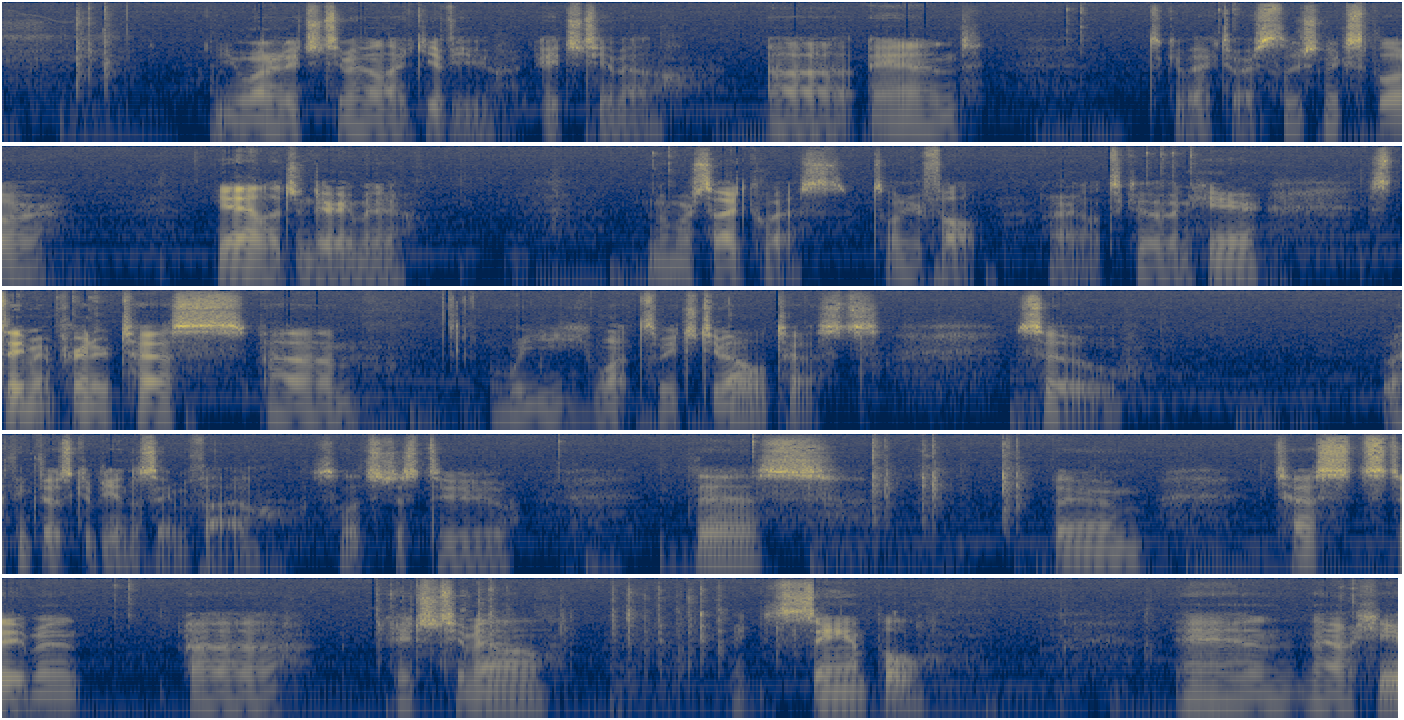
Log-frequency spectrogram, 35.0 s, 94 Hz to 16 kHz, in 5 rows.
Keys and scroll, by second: 0.2-0.9 typing, 25.4 ctrl+c, 25.7 ctrl+v, 29.9-32.0 typing.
